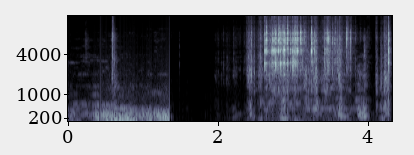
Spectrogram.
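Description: Crunchy chocolate cereal squares poured from a foil-lined bag, clattering into a ceramic bowl in a dense run of sharp clicks in the second half. Before that, a brief rustle of the bag, then a sudden second of dead silence.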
